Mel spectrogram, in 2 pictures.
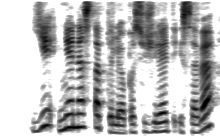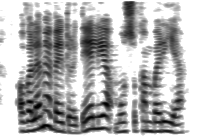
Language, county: Lithuanian, Vilnius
